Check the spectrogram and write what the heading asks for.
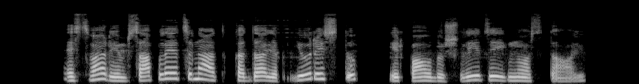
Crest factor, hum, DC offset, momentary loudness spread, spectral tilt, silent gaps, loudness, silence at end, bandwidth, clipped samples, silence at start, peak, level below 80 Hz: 18 dB; none; under 0.1%; 8 LU; -5.5 dB/octave; 2.27-2.34 s, 3.38-3.44 s, 3.60-3.89 s, 4.05-4.10 s, 5.43-5.49 s; -18 LUFS; 0.55 s; 11.5 kHz; under 0.1%; 0.65 s; 0 dBFS; -68 dBFS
